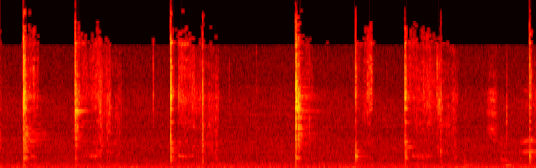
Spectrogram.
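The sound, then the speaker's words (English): Utensils clink and scrape against a bowl as cubes of fresh wahoo fish are tossed with fresh lime juice, giving a string of light, irregular taps over a soft, steady hiss. “He grabs a bowl. We got fresh lime juice. We're going to have some cuttlefish ink. I'm just going to toss this.”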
